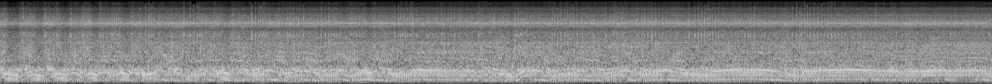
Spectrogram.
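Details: Craftsman 18-inch 42cc chainsaw, bought 2013–2014, first start after about 5 years in a shed on old gas, choked; steady buzz with small pitch rises and dips as the throttle moves, clean and even without misses; normal running.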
